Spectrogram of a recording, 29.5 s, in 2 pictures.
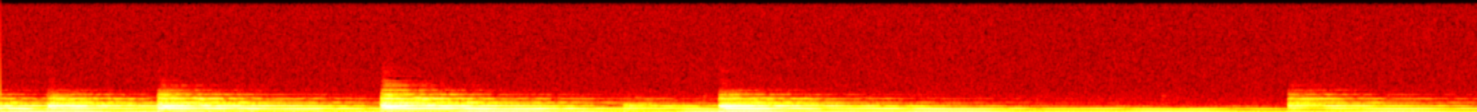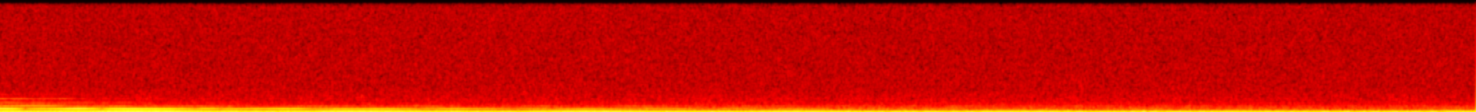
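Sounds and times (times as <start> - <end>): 
church bell of the Herford minster ringing: 0.0 - 18.8.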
